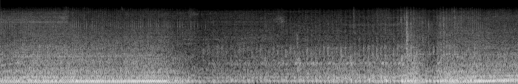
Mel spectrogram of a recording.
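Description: A forklift engine rumbles close by, dropping and rising in pitch.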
